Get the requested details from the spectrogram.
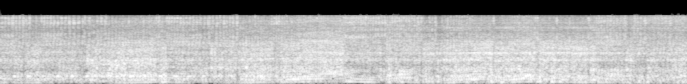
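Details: Honda scooter running with a loose, uneven beat that won't settle; a small spring and spacer were left out of the clutch cover and are being refitted: unstable, surging idle.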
